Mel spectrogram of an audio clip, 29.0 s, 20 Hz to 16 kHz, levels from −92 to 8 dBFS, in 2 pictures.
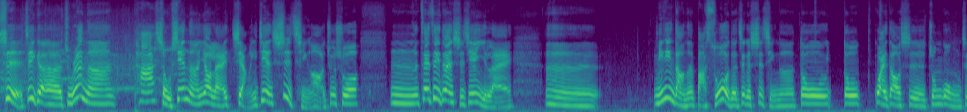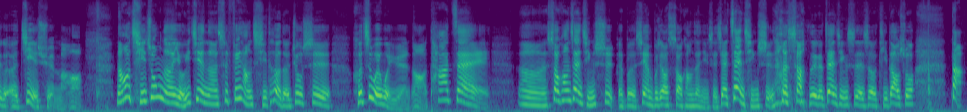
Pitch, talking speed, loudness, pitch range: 230 Hz, 250 characters per minute, -23 LUFS, 190-285 Hz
